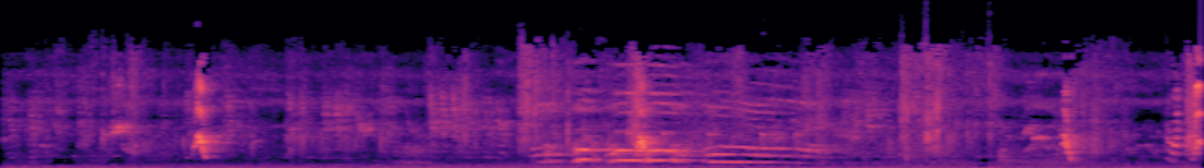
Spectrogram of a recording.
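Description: A bird calls once about four seconds in, a drawn-out call falling slightly in pitch, over a steady low rumble of outdoor background. A few short sharp ticks come before and after it.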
